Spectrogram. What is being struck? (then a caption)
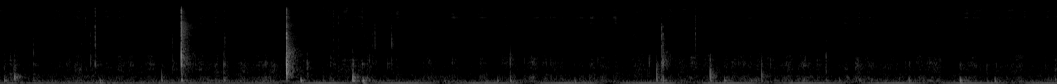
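Pencil on glossy magazine page. A pencil point scratches across the printed headline and photo on a glossy paper magazine page, tracing them. Quiet, soft scratching runs throughout over a steady low hum, broken by a few sharp, bright clicks, with the two loudest early on.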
